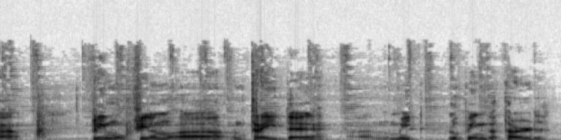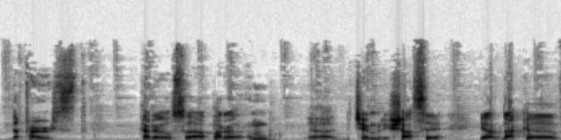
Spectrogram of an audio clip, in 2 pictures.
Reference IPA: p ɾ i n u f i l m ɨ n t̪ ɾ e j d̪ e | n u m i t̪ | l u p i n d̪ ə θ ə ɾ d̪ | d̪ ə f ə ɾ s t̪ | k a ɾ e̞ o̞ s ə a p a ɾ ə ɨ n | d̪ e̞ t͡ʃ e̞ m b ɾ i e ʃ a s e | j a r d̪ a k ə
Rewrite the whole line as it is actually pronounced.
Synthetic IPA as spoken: p ɾ i m u f i l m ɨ n t̪ ɾ e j d̪ e | n u m i t̪ | l u p i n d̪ ə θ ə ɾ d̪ | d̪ ə f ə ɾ s t̪ | k a ɾ e̞ o̞ s ə a p a ɾ ə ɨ n | d̪ e̞ t͡ʃ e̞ m b ɾ i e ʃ a s e | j a r d̪ a k ə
